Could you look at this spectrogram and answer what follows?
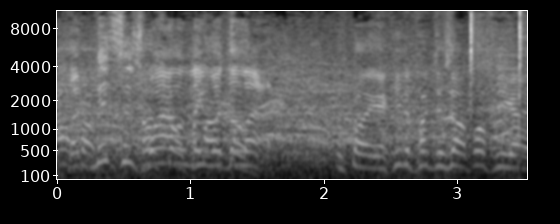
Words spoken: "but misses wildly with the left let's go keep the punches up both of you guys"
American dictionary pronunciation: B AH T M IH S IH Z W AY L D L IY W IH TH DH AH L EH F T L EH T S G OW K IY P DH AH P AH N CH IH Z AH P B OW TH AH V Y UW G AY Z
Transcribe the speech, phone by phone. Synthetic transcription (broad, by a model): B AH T M IH S IH Z W AY L D L IY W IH DH AH L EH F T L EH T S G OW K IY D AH P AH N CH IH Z AH P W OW F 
